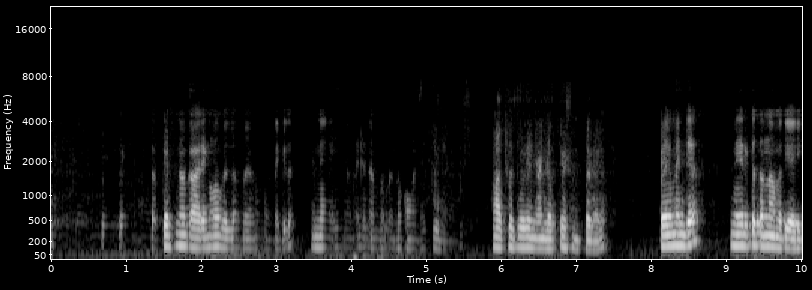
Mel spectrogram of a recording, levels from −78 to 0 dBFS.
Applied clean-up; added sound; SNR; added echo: neural mask model DeepFilterNet 3.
